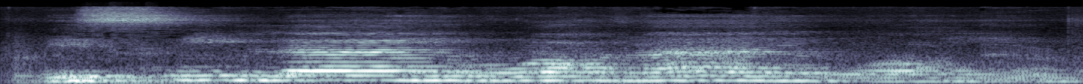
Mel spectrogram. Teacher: kesalahannya sebagian orang tidak memperhatikan sempurnanya mengalir suara dan nafas di ha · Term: Kesalahan di ha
